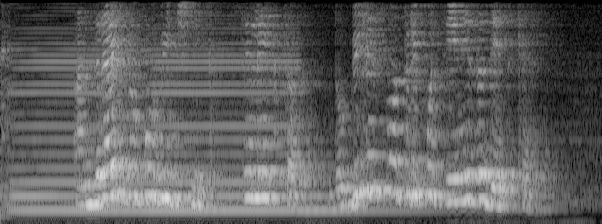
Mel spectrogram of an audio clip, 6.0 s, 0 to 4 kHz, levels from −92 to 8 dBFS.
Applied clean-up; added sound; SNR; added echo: none; Bowed string instrument; 14 dB; reverberation time 0.8 s.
